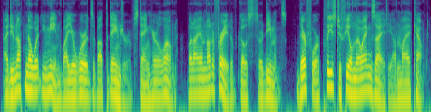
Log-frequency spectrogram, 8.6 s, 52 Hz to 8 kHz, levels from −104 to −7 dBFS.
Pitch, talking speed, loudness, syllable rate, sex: 110 Hz, 245 wpm, -17 LUFS, 6.1 syllables/s, male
